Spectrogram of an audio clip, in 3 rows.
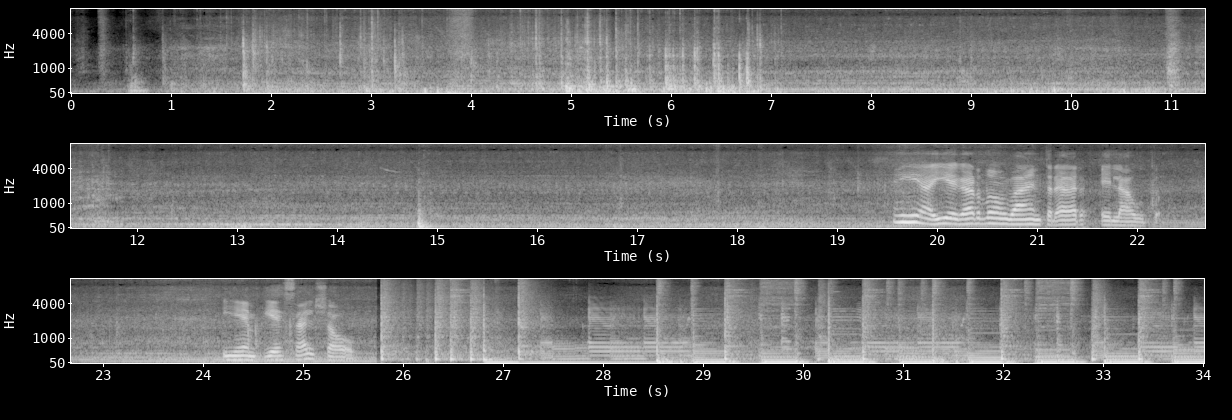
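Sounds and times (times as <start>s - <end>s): car engine idling: 0.0s - 34.0s
wooden gate knocking and scraping: 0.2s - 7.4s, 14.6s - 15.2s.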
